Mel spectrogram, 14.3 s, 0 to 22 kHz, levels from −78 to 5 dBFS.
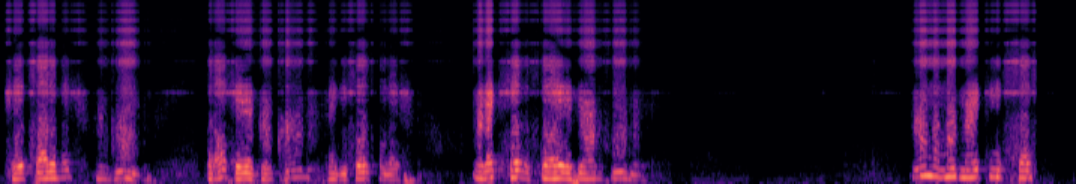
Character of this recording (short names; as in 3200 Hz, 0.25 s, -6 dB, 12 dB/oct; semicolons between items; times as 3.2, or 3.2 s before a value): a buzz of ramps at a fixed pitch in blocks of 16 samples; phasing stages 4, 0.46 Hz, lowest notch 410–2100 Hz; chopped level 0.98 Hz, depth 65%, duty 75%; a shimmering, thickened sound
